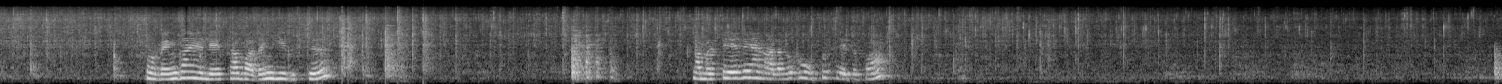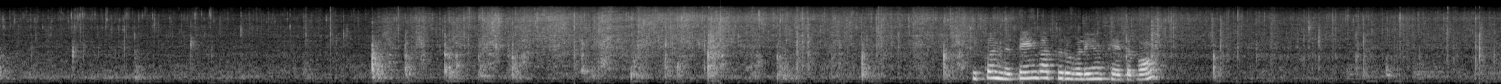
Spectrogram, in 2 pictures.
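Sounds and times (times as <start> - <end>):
spices sizzling in pan: 0.0 - 30.0
wooden spatula scraping pan: 18.8 - 24.9.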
